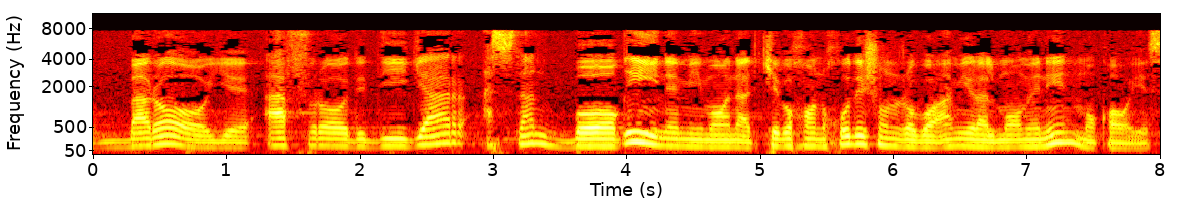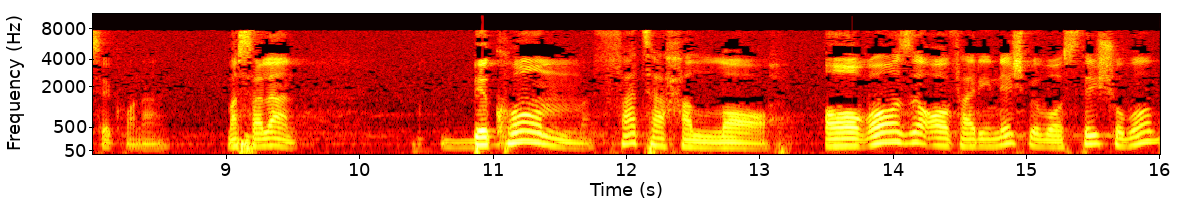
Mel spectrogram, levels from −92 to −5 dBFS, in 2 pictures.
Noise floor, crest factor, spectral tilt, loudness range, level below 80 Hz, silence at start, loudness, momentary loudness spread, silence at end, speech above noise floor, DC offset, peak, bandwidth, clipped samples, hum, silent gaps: -49 dBFS; 20 dB; -4 dB/octave; 4 LU; -46 dBFS; 0 s; -19 LUFS; 10 LU; 0 s; 29 dB; under 0.1%; 0 dBFS; 8.2 kHz; under 0.1%; none; none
